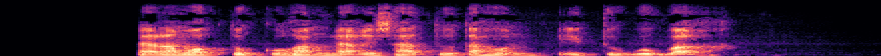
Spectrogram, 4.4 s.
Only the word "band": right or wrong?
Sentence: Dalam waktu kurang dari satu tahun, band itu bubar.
wrong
